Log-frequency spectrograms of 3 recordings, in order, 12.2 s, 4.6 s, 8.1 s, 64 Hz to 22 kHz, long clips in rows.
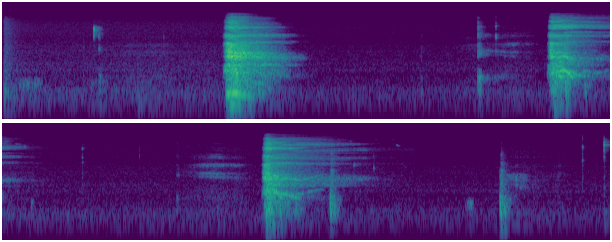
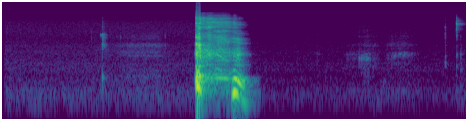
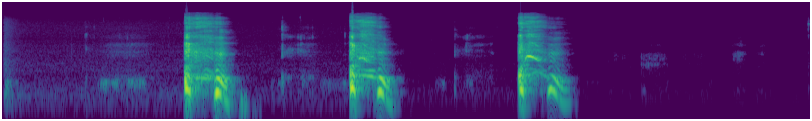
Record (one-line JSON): {"exhalation_length": "12.2 s", "exhalation_amplitude": 16840, "exhalation_signal_mean_std_ratio": 0.24, "cough_length": "4.6 s", "cough_amplitude": 32768, "cough_signal_mean_std_ratio": 0.18, "three_cough_length": "8.1 s", "three_cough_amplitude": 32424, "three_cough_signal_mean_std_ratio": 0.26, "survey_phase": "beta (2021-08-13 to 2022-03-07)", "age": "45-64", "gender": "Female", "wearing_mask": "No", "symptom_none": true, "smoker_status": "Ex-smoker", "respiratory_condition_asthma": false, "respiratory_condition_other": false, "recruitment_source": "REACT", "submission_delay": "3 days", "covid_test_result": "Negative", "covid_test_method": "RT-qPCR", "influenza_a_test_result": "Negative", "influenza_b_test_result": "Negative"}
